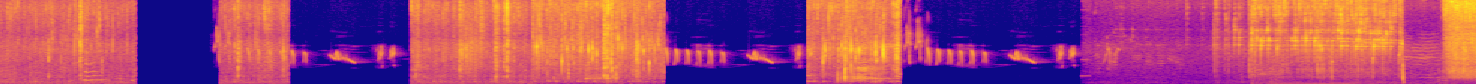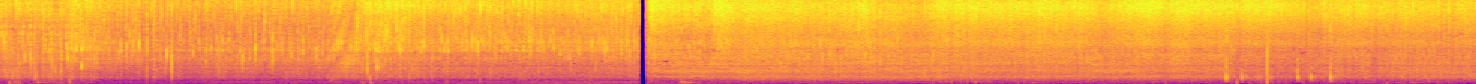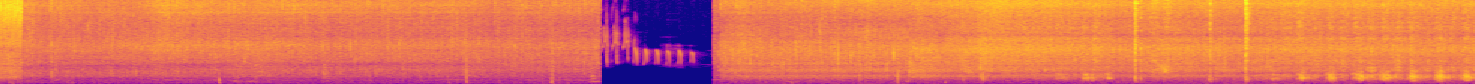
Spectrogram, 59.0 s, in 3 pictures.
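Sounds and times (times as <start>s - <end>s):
onions sizzling in hot oil: 5.6s - 8.9s, 16.4s - 47.2s, 48.9s - 59.0s.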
